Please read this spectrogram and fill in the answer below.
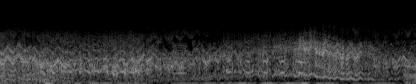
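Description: Cartoon sound effects of swirling ghost creatures: many overlapping high, wobbling squeals and warbles.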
